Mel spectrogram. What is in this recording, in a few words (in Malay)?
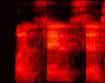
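"konsensus", Malay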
